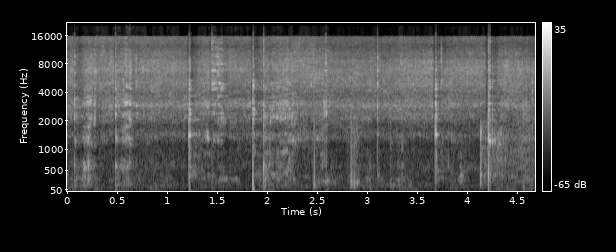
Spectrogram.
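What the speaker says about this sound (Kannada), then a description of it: "ನೋಡಿ ನಾನಿವಾಗ ಮಿಕ್ಸ್ ಮಾಡ್ಕೊಳ್ತಾ ಇದ್ದೇನೆ. ಚೆನ್ನಾಗಿ ಇದು ಫ್ರೈ ಮಾಡ್ಕೊಳ್ಬೇಕು ನೀವು ಕೂಡ." Carrots fry in hot oil as a spoon stirs them, a loud, close, continuous sizzle broken by sharp scrapes and clicks against the pan, with no voices.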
